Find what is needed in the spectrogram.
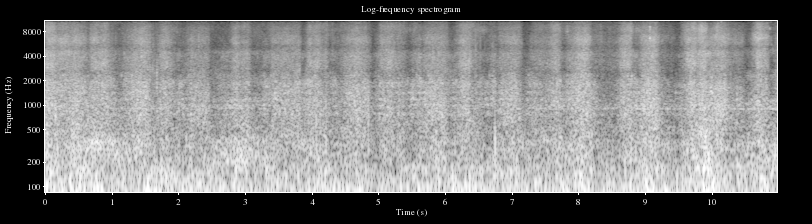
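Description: Steady wind noise on the microphone, with faint regular ticks, about two to three a second, from a spinning reel being cranked to bring up a hooked fish.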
